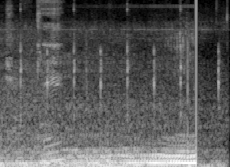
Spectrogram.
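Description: A neighbouring car's engine idles and rumbles steadily nearby, its low drone swelling slightly before cutting off abruptly near the end.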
